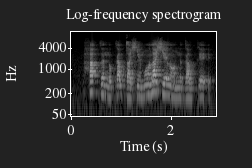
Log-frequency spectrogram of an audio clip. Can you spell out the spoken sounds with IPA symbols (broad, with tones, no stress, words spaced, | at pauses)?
ha˦ʔkə˧ n̪o˨˩ ka˧wt̪a˨˩ ɕẽ˨˩bɔ̃˧la˥˧ɕe˧ lɔ̃˧n̪ə˧ɡa˧w ke˦ʔ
